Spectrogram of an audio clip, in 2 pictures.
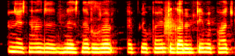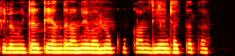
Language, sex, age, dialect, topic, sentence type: Hindi, female, 56-60, Kanauji Braj Bhasha, banking, statement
